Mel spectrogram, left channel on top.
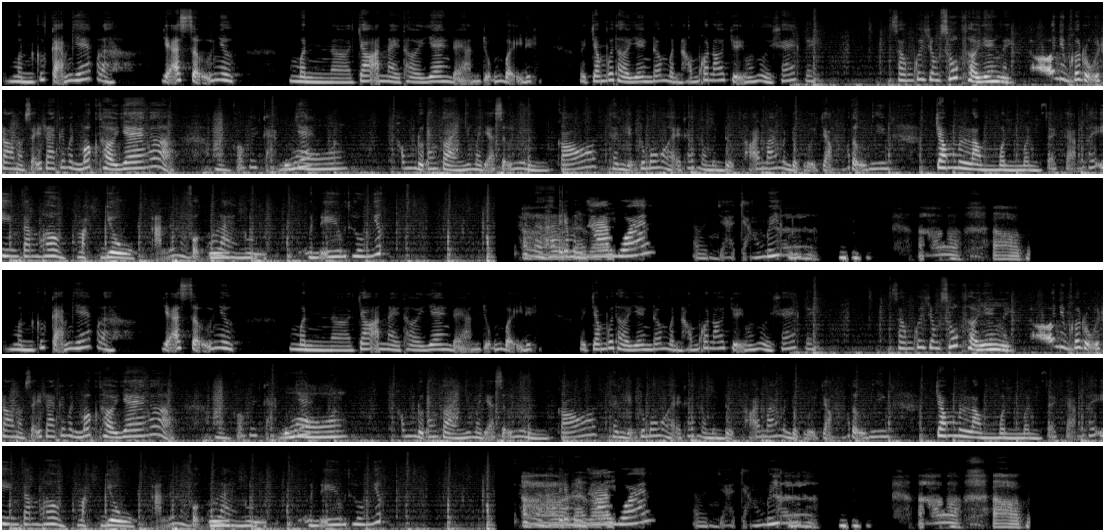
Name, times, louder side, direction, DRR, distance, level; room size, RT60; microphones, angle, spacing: voice 1, 0.0-1.3 1.6-2.4 2.9-5.3 5.8-8.1 8.9-14.1 15.0-24.5 25.1-25.9 27.2-28.5 28.9-30.0 30.4-30.6, left 1 dB, 20° left, 1.3 m, -24 dB
sound 1, 7.9-27.0, equal, 5° left, 5.8 m, -32 dB
voice 2, 9.7-10.1 13.8-14.5 24.1-24.7 25.0-25.1 27.2-28.2 29.7-30.2 31.2-32.3, right 3 dB, 35° right, 0.6 m, -23 dB
head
